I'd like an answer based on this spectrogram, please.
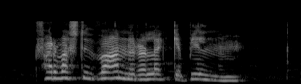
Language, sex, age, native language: Icelandic, female, 11, Icelandic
